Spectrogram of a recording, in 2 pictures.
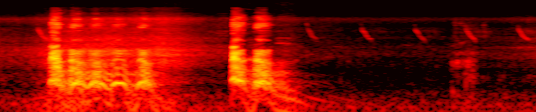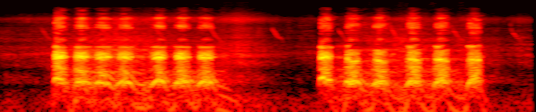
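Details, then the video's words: A dog on a beach at sunrise gives loud, quick runs of barks: a long burst, a short pair, then two more bursts of five or six barks after a silent gap, over low background rumble. "magnifient sunrise, beachwalk and a barking of a dog"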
